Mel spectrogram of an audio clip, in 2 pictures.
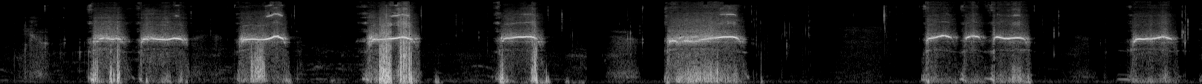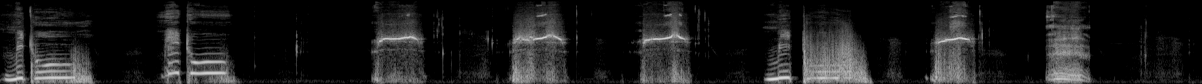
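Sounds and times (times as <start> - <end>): parrot whistling: 0.9 - 3.0.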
